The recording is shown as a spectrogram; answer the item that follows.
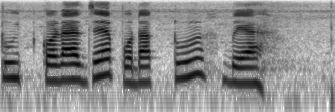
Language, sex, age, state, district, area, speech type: Assamese, female, 60+, Assam, Dhemaji, rural, read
